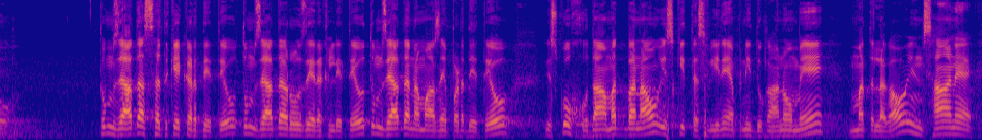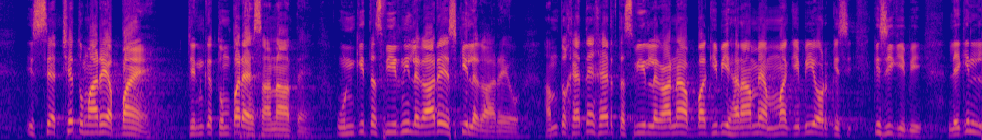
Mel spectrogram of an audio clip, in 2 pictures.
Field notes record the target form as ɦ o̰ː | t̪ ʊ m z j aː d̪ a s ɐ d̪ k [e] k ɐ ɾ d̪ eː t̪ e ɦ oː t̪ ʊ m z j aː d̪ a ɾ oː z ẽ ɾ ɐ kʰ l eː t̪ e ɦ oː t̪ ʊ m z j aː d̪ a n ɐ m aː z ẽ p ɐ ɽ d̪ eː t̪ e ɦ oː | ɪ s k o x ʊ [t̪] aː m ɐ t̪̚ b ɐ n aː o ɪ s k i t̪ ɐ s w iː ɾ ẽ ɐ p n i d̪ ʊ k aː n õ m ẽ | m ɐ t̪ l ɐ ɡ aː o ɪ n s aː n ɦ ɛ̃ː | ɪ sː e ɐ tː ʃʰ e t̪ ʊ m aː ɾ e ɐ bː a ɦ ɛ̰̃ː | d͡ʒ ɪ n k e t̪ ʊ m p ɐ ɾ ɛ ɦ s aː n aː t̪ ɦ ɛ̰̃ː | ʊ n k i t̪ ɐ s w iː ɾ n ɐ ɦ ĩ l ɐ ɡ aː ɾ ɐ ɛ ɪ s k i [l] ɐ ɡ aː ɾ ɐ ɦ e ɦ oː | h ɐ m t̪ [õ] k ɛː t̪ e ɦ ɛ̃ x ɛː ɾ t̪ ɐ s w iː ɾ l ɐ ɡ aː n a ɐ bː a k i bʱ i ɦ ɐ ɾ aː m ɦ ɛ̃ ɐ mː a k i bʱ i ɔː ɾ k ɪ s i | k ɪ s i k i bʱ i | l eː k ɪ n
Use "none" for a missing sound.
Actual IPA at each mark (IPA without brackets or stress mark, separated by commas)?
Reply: e, d̪, l, o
